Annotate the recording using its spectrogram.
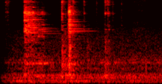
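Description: Several sharp, light metallic clicks and clinks as things are handled at a stainless-steel gas stove; the first and loudest comes just after the start.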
